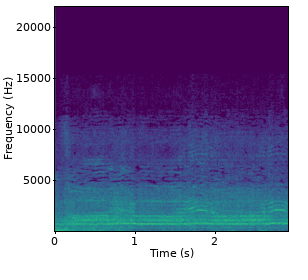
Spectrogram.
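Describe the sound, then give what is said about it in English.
A huge crowd at a rock concert at NRG Stadium in Houston keeps singing after the stage power goes out, a loud, sustained roar of massed voices filling a large space without pause and with no instruments standing out. “The crowd continued singing, then crew members rushed the stage with a fire extinguisher and everyone was evacuated.”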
